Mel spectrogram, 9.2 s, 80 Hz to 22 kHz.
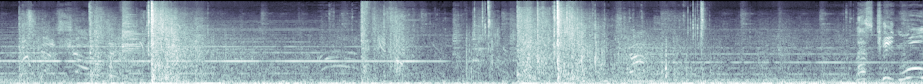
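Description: Rapid gunfire in Red Dead Redemption 2, with sharp shots cracking repeatedly over a constant battle din and game score, and voices talking among the shooting.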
